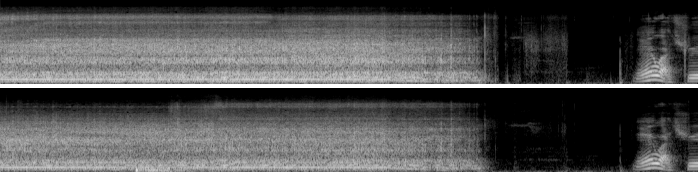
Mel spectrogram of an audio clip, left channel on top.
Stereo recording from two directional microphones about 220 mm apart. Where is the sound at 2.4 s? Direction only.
45° left (ahead or behind).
